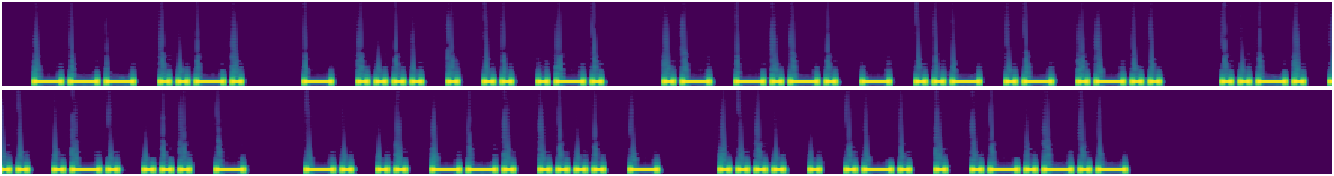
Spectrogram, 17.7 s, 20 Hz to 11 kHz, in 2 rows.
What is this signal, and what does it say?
Morse code, heard as a keyed tone, about 21 wpm, 700 Hz. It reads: OF THEIR ACTUAL FIRST NIGHT HERE.
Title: Sentences from Top 1000 Words - Review Part 5 - 20wpm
